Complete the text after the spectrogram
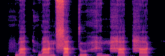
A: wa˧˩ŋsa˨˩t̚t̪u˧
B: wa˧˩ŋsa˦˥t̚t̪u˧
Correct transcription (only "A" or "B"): B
